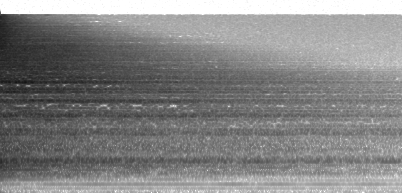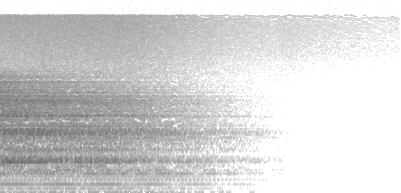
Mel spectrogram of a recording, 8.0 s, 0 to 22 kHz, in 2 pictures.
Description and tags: Skiba18Wash
A custom-made 18 inch crash/ride cymbal created by master cymbal smith Mike Skiba. Recorded with stereo PZM mics. The bow and wash samples are meant to be layered together to create different velocity strikes.
cymbal, drums, stereo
